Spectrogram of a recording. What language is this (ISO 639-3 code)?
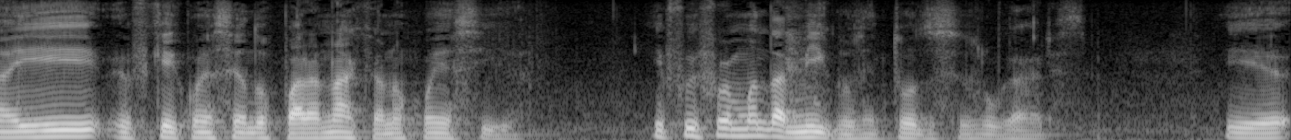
por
